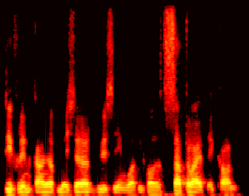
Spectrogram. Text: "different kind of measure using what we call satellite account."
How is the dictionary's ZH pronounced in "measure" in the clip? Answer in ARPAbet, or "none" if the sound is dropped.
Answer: S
